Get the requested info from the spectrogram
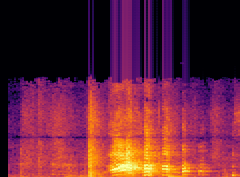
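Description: A single sharp slap about a second in, as two men grapple hands in a play-fight, followed by loud laughter and voices.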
